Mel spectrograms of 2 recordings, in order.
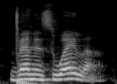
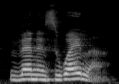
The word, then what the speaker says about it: Venezuela: Venezuela. Venezuela. Notice that in English, the pronunciation of that V is V, V. Instead of B, Venezuela, it's V, Venezuela.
